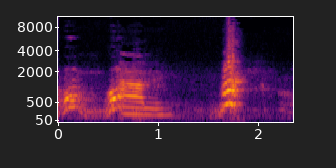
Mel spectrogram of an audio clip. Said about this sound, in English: Excuse my dog.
